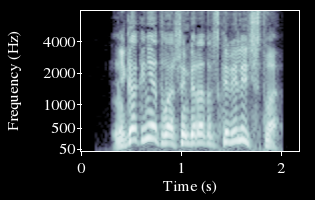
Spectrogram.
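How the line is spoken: Deafening bark. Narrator (Russian): Гаркнул так, что император поморщился

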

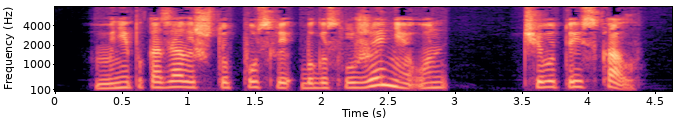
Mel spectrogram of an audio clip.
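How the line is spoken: Quiet speech. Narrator (Russian): тихо сказал Давид

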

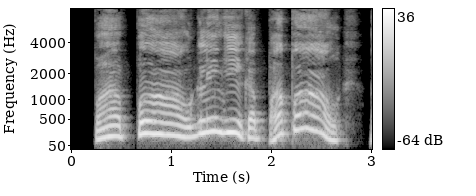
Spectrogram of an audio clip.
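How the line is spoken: Delighted yell. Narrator (Russian): заорал в восторге Савелий

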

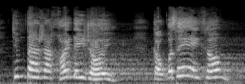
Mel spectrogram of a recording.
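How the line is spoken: Excited shout. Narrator (Vietnamese): hưng phấn hét lên với Nhạc Dương

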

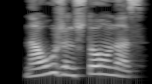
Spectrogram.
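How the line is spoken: Shouted from afar. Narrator (Russian): крикнул оттуда

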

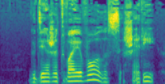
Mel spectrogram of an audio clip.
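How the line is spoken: Soft question. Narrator (Russian): спросил Нори мягко

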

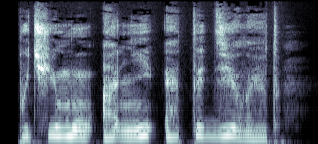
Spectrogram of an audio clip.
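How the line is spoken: Tearful question. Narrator (Russian): сквозь слезы спросила Беатрис

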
